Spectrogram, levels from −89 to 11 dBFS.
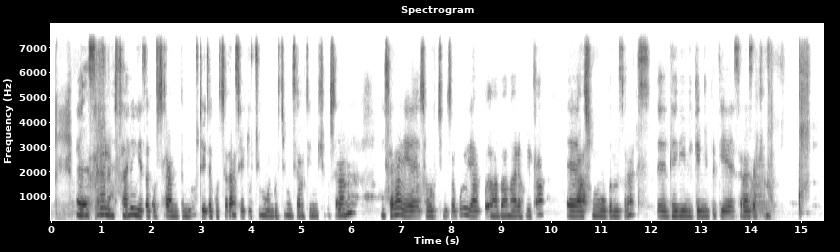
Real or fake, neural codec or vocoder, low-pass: fake; codec, 44.1 kHz, 2.6 kbps, SNAC; 7.2 kHz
